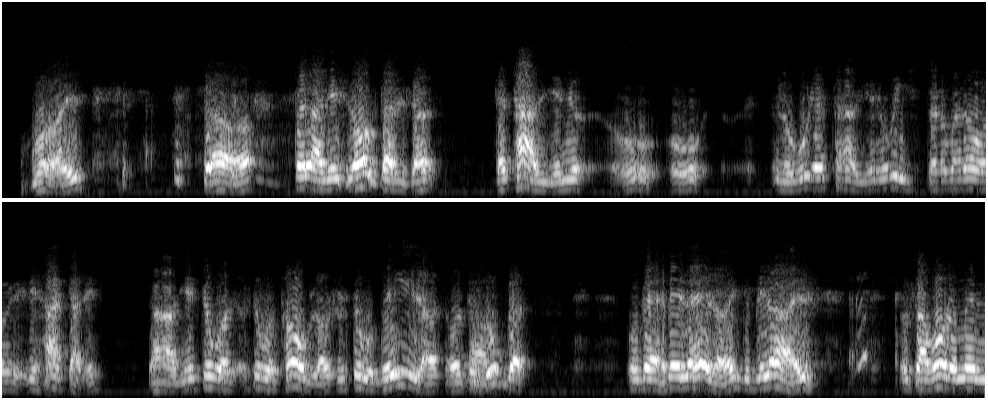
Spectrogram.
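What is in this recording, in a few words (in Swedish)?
Kyrkhult Blekinge, dialekter; Folkminnen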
